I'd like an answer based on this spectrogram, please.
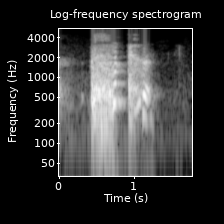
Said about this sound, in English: I apologize for this coughing. Nothing in the world I can do about it. Let me get a little water.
